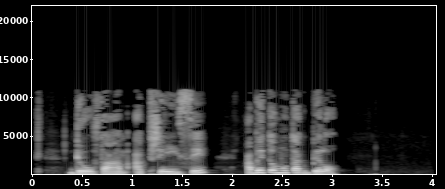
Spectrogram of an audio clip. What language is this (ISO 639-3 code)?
ces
